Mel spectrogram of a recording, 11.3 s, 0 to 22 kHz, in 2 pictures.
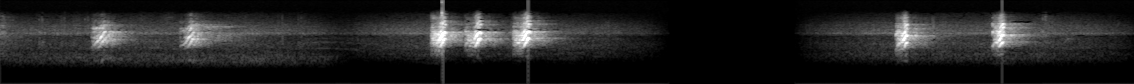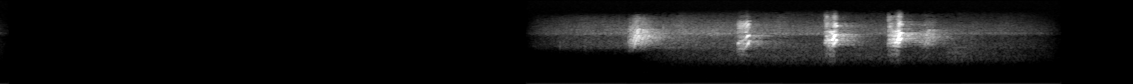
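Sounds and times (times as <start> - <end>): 
barn swallow sharp clipped chirps: 2.1 - 2.8, 8.6 - 10.5.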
